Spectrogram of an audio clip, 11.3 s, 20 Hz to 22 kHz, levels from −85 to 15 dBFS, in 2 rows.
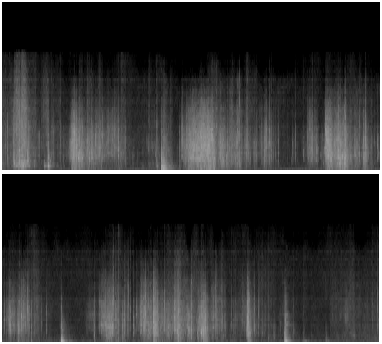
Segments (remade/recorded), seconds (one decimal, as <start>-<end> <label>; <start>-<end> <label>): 0.0-11.3 remade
